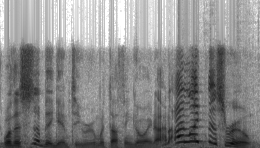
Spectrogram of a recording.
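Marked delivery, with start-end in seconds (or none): 2.1-3.2 high sing-song. Pretend. Alone in quiet empty room.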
